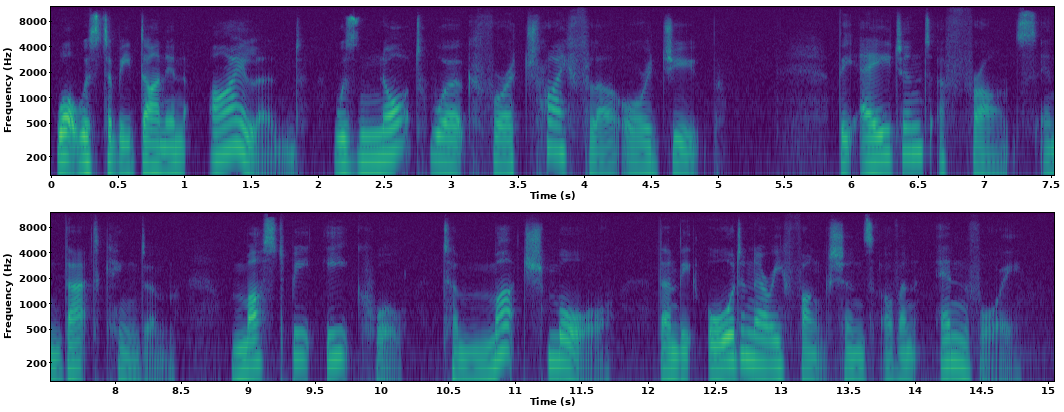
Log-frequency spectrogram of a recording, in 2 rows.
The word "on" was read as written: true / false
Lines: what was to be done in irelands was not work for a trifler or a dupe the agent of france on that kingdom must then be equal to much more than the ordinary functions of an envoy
false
